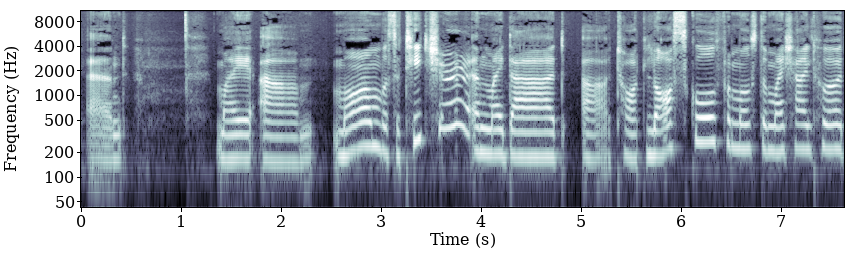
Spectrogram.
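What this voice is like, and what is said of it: Swedish accent. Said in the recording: “What's your accent? So I grew up in Sweden”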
